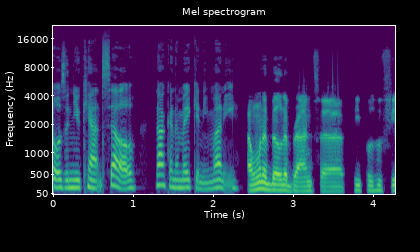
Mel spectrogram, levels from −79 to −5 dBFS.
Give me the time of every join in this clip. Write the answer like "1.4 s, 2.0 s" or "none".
1.3 s, 2.3 s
